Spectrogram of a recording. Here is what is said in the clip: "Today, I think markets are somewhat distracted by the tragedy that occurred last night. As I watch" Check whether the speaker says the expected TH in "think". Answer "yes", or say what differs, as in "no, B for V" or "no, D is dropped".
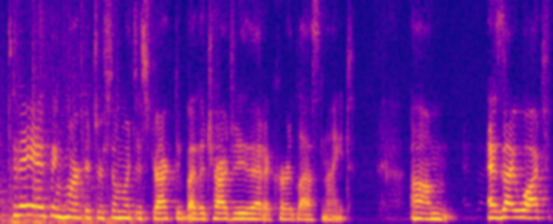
yes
